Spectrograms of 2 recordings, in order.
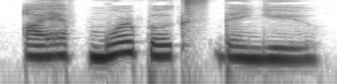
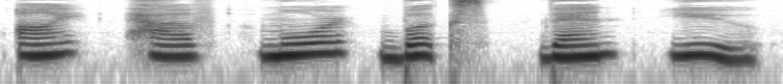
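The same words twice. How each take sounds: First: Said in the usual way. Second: Slow model sentence, pausing after each word; slow reading. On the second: Shown as a demonstration. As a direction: read slowly, one word at a time. (慢速逐词朗读) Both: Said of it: "慢慢来读".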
